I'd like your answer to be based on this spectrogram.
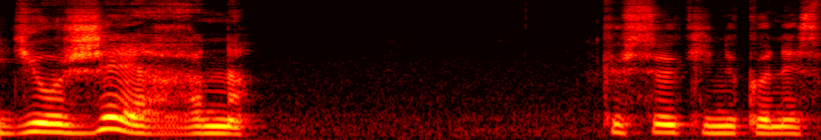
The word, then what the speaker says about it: Diogène: Je dis à Rogier, qui est là, qu'il ne doit pas dire Diogène, mais Diogerne. Pas gêne, gerne.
